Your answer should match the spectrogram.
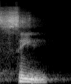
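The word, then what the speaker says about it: שׂ: que tiene doble pronunciación, porque si arriba te encuentras un punto a la derecha es shin, y si te encuentras arriba un punto a la izquierda es sin, pues ahí encontramos a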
